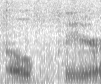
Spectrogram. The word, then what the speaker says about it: Ophir: this is ophir pass this is the town of ophir not ophir oh fear I think I'm saying it right oh fear o-p-h-i-r 1881.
